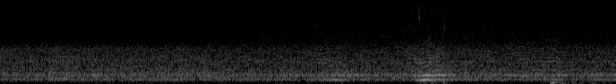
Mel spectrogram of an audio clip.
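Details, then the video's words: Honey bees rushing back to the hive just before rain, a steady dense hum of many wings around 200 to 500 with one brief louder bee passing close near the middle. "Albine înainte de a veni ploaia"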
